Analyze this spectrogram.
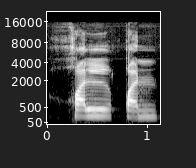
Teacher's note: لام ایسا لفظ ہے جب یہ ساکن یعنی جزم کی حالت میں ہوتا ہے یہ ہل جاتا ہے، آپ نے خلقن زبان روکنی ہے، اس کو ہلانا نہیں ہے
